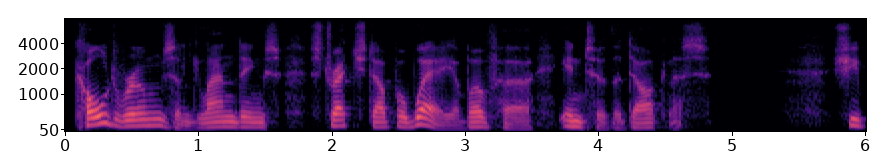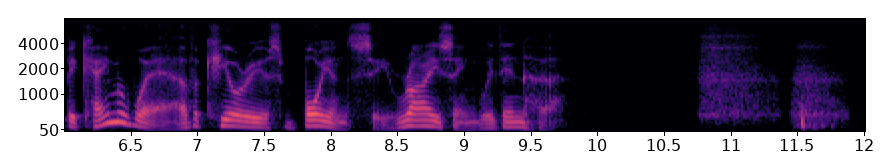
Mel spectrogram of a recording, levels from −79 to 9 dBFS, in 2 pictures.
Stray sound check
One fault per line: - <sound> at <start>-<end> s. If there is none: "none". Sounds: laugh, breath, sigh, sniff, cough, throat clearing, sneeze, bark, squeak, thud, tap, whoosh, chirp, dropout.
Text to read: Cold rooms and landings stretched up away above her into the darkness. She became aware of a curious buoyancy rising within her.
- sigh at 10.7-11.9 s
